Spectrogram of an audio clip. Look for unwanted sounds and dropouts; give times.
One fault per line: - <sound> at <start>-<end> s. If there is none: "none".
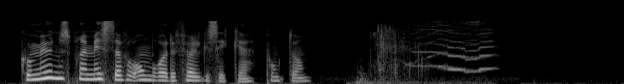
- squeak at 3.5-5.0 s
